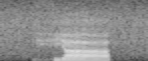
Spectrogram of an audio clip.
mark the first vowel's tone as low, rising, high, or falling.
falling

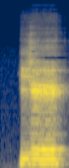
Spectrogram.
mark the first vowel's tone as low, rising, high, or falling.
low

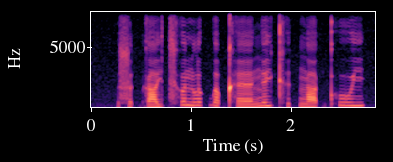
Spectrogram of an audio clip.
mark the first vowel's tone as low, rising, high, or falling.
low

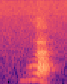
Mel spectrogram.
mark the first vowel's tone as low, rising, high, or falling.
falling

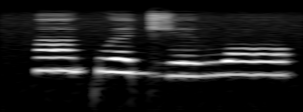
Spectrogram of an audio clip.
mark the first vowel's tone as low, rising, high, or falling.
high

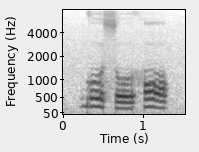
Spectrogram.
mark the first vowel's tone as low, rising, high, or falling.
falling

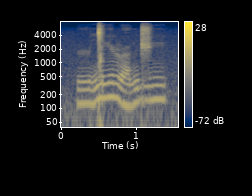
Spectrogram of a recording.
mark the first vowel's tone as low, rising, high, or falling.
low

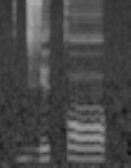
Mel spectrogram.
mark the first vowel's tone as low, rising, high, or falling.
high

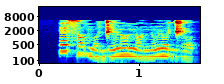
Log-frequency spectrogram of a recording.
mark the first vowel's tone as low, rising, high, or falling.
high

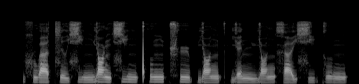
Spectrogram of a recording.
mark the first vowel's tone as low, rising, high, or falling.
rising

